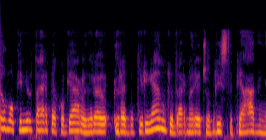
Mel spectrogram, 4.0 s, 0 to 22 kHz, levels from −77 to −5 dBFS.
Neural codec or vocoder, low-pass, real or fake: codec, 24 kHz, 1.5 kbps, HILCodec; 9.9 kHz; fake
